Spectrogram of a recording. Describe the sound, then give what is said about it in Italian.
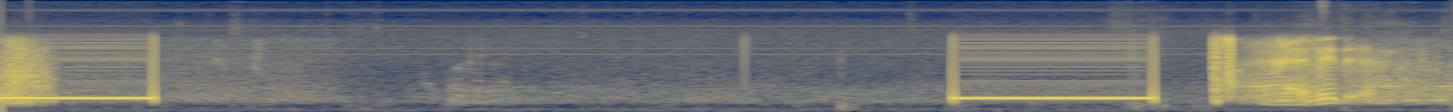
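Telephone ringback tone on an outgoing call: two long, steady, loud tone bursts about four seconds apart with quiet line hiss between them, followed by a voice at the end. “Ah, ecco qua, squilla, rispondi”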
